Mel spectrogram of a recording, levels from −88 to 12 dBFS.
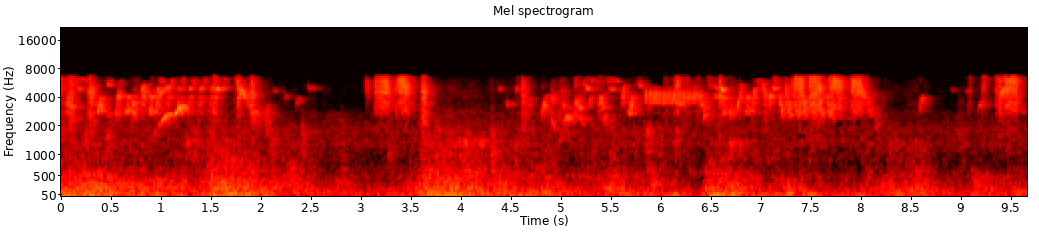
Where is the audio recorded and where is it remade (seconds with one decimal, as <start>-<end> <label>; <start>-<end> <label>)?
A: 0.0-9.7 remade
